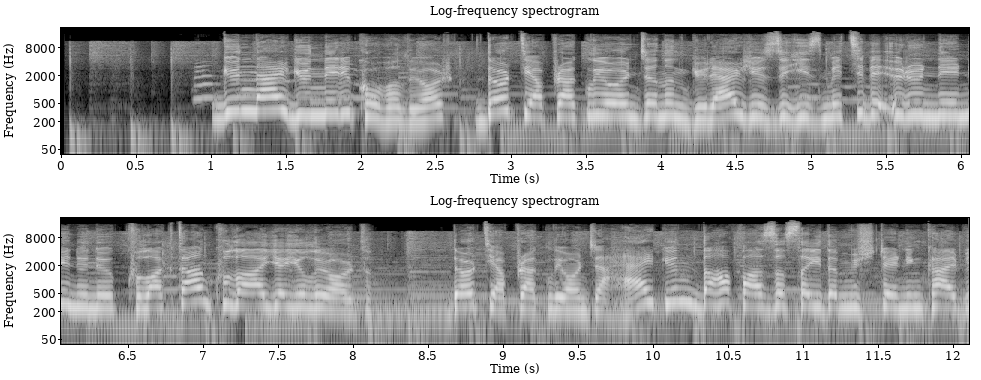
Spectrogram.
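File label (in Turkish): sicak samimi, seslendirme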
